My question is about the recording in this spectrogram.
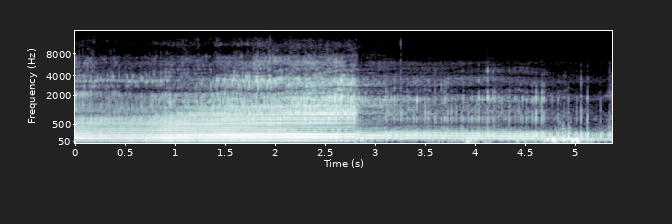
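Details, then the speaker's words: Chinese CRF50-frame pit bike with Z160 engine, first test ride: revs climb to a steady buzz, then irregular crackles and pops from the exhaust on closing the throttle. Throttle also sticking; exhaust not yet checked. "i forgot to check the exhaust it definitely sounds like it's popping or something"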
